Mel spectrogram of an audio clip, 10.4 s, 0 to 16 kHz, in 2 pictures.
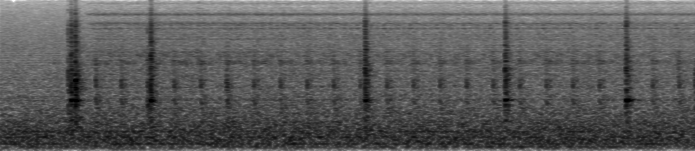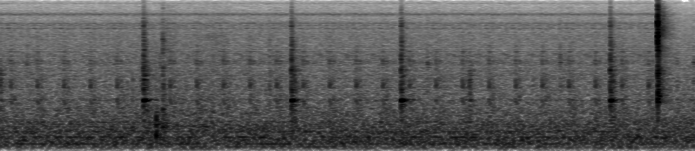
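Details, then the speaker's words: Amiga floppy drive (ZIF 500) not reading, test boot with Amiga Test Kit 1.6: sharp dry ticks at uneven half-second to one-second gaps over hiss; head keeps seeking without reading, head suspected stuck, not confirmed. "That don't sound good. Alright, so that doesn't work for nothing. It sounds like the head's getting stuck."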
